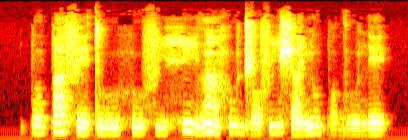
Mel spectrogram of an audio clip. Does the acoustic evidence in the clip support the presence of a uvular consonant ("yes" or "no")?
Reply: no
